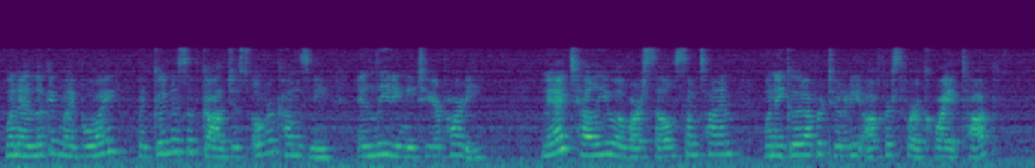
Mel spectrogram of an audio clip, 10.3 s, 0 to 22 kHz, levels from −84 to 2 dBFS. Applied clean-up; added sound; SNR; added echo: none; none; none; reverberation time 0.2 s.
